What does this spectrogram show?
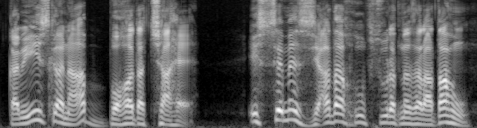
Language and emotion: Urdu, happy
